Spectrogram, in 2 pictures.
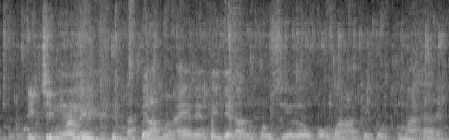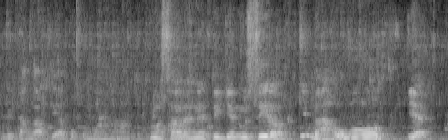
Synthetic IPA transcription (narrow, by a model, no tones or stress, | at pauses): it͡ʃimŋanit̪apilamʊnʔa̰janɛt̪id͡ʒɛnanukusilokumaɦakit̪ukmadaɾɛdit̪aŋɡapiapəkumaɦa | masalahnɛt̪iɡɛnusilɡibau | ja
